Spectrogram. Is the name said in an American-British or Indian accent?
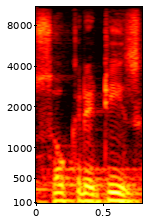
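American-British. The name ends in a long 'teez' sound. "American और British जो accent है वो सोक्रेटीज़ कहते हैं"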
